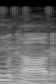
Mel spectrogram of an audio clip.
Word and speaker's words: Macabre: criminal uh macabre uh and the r is silent criminal macabre and count crowley or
